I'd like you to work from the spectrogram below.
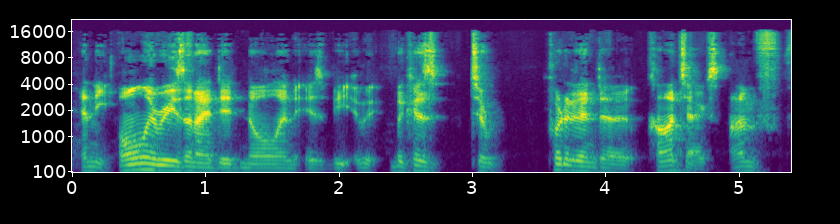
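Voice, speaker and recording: A man from Texas hosting a relaxed podcast conversation, chatty and quick to laugh. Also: lowish voice. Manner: chatty, laughs easily, lots of fillers. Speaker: podcast host. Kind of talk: casual conversation.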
